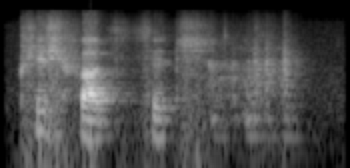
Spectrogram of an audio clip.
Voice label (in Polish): "przyswadcec", kurpie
